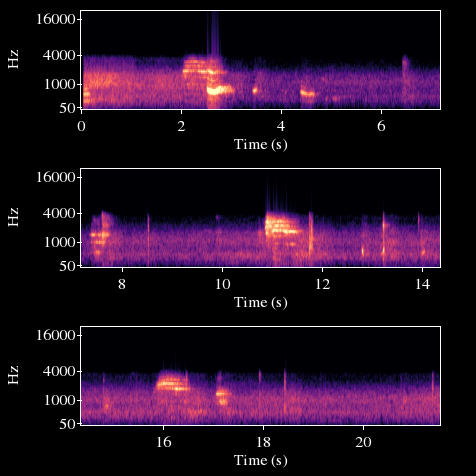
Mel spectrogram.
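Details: Angry pet cat indoors, letting out harsh, breathy wailing bursts about every five seconds, each a rasping yowl with short clicks and thumps in between, quiet room between outbursts.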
